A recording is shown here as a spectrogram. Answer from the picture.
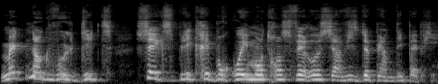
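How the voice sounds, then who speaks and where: This put-on character voice is raspy and fairly high in pitch. It moves at a fairly quick pace. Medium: voice reel. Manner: evasive, blustering.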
